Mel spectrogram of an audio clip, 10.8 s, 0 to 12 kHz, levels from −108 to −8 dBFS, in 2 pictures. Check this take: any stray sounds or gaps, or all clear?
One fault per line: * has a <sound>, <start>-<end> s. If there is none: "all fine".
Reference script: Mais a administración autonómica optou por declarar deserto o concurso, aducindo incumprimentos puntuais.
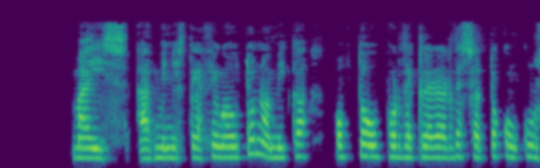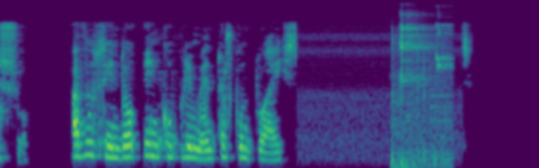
* has a squeak, 9.3-9.9 s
